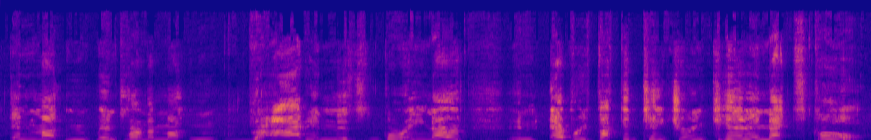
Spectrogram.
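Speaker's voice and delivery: rising outrage, letting him have it; retold furious rant.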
